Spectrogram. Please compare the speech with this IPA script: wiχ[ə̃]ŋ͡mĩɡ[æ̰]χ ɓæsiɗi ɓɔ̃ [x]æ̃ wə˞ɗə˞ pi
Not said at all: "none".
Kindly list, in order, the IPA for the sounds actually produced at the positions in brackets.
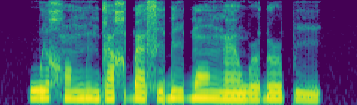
ɔ̃, æ, ŋ

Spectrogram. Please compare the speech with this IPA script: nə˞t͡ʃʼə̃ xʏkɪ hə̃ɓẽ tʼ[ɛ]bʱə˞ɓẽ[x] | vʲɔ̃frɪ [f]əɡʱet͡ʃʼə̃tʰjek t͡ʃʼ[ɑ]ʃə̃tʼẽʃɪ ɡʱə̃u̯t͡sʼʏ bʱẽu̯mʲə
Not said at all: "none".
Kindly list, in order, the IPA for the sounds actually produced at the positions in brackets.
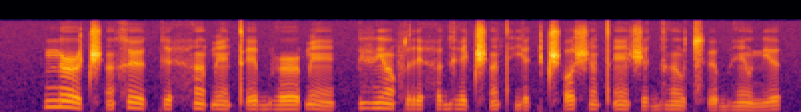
e, none, h, ɔ

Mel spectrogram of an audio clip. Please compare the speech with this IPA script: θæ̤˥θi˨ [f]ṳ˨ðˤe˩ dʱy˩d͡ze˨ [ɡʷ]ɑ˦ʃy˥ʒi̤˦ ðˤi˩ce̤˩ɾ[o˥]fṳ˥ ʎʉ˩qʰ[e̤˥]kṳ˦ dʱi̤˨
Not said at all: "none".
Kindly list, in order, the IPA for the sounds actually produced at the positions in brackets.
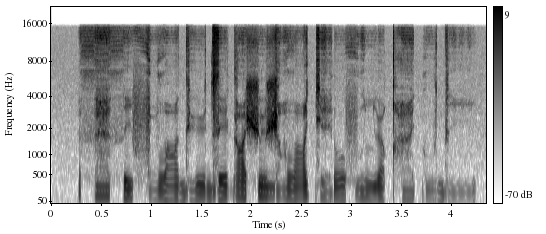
f, ɡ, o˨, e̤˦

